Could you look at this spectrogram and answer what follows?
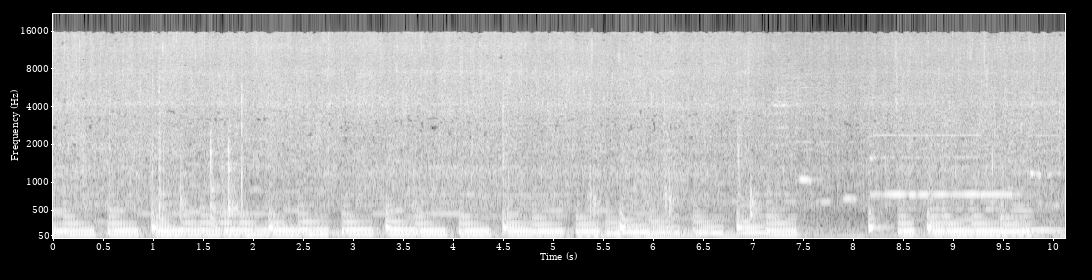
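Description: Carrots being stirred in a pan while cooking sapo tahu, with a steady close sizzle of frying and repeated scraping stir strokes throughout, no talking.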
